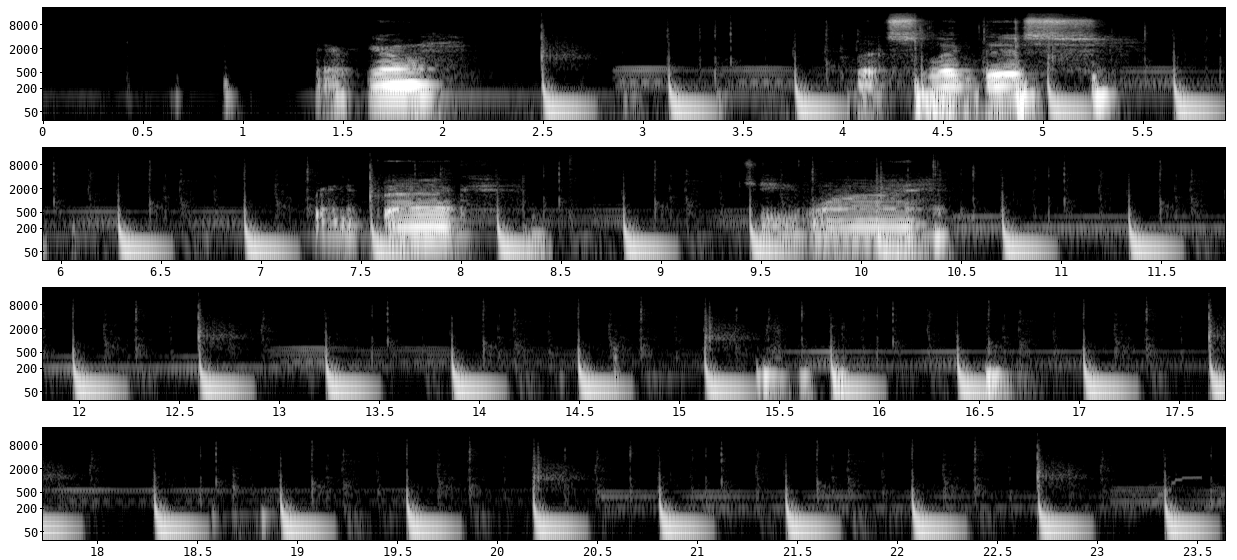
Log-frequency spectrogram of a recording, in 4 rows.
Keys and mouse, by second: 0.5 KP_3, 2.5 3, 3.3-16.7 alt+middle drag, 3.9 s, 7.9 g, 13.9 KP_3, 15.1 ctrl+KP_1, 16.1 1, 16.7 right click, 16.8-19.0 middle drag, 17.5 g, 19.0 right click, 19.2 middle click, 19.2 g, 20.2 right click, 20.2-23.6 middle drag, 20.2 g, 20.4 right click, 20.4 g, 21.3 right click, 21.5-23.6 typing, 21.8 right click, 22.9 right click, 23.4 shift+right click.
